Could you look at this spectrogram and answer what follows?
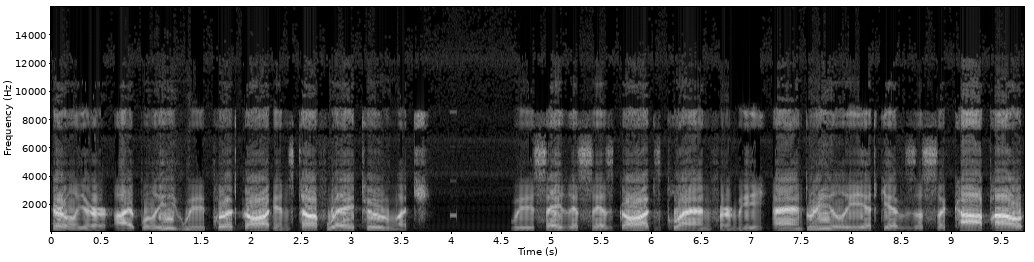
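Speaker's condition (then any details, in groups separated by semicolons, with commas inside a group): Athetoid cerebral palsy; family couldn't understand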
